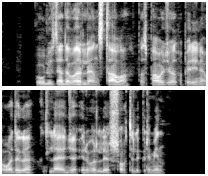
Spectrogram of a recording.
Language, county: Lithuanian, Vilnius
